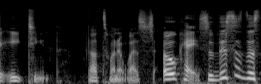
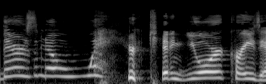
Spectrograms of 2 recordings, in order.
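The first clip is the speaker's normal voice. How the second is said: high, laughing you're-kidding; laughing disbelief; 9 semitones higher, 4 dB louder than usual. Retold or imitated. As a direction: scoff and laugh it off. Boyfriend disbelieving her news.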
